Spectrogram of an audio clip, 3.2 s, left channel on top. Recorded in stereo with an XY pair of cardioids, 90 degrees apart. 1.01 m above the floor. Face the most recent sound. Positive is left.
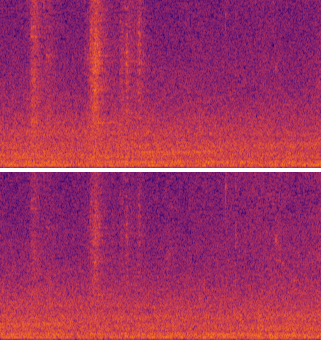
No sound to turn to.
